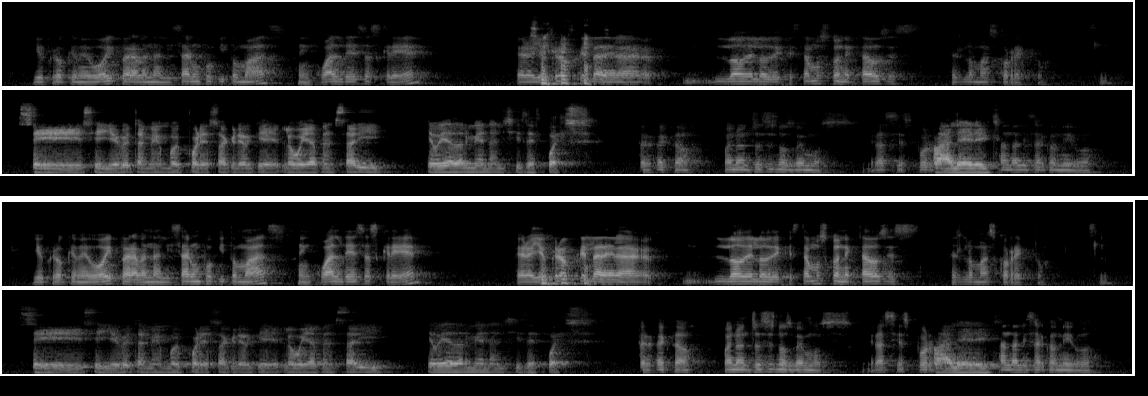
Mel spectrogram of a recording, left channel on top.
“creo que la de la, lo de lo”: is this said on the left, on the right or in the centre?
Right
